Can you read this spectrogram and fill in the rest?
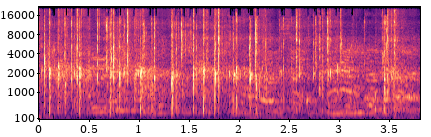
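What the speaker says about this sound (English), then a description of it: "Clap for Megha ma'am, Jaspreet sir, Divyanshu sir, Kapil sir, Jaini ma'am, Deepika ma'am, Kapil sir" Applause from the audience at a summer camp ceremony: a steady patter of many hands clapping, moderately loud, with voices and crowd chatter mixed in throughout.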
